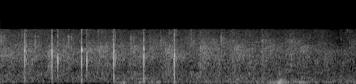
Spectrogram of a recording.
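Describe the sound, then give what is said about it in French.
Scattered audience applause at a Silver Valley club event: about seven sharp, separate claps in an uneven rhythm over low background noise, dying away after the first two seconds. “On peut les applaudir et puis je vous invite à reprendre vos places.”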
